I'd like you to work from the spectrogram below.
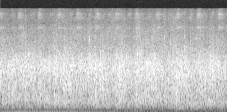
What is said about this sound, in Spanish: Y si hay alguien aquí que cree que ya Dios le preparó, yo quiero que lo confirme con un fuerte aplauso para la gloria del Señor.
